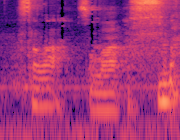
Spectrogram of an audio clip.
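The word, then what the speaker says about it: Saleh: Salah. Like Mo.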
